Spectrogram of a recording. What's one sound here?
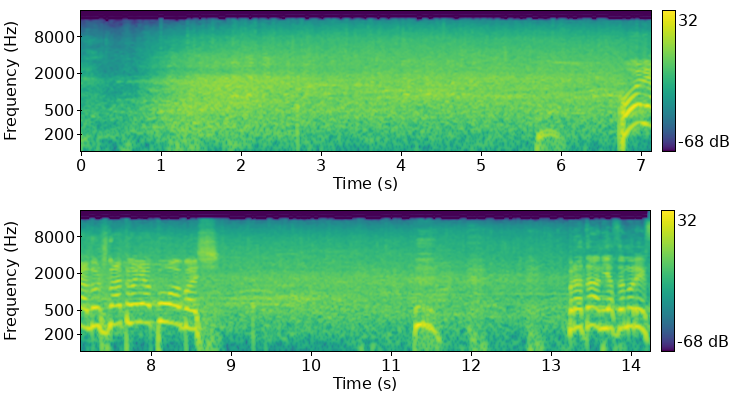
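An audience laughs and applauds in a large hall.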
